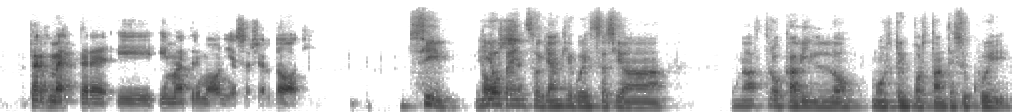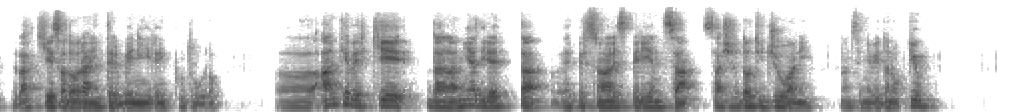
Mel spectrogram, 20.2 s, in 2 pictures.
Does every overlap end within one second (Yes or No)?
Yes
